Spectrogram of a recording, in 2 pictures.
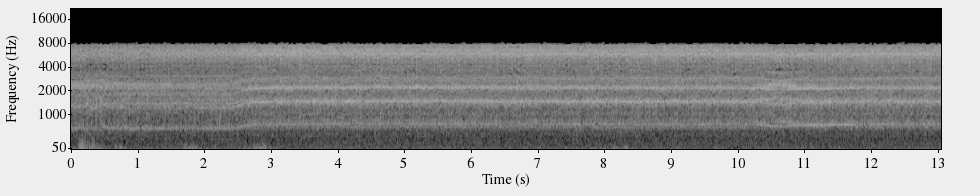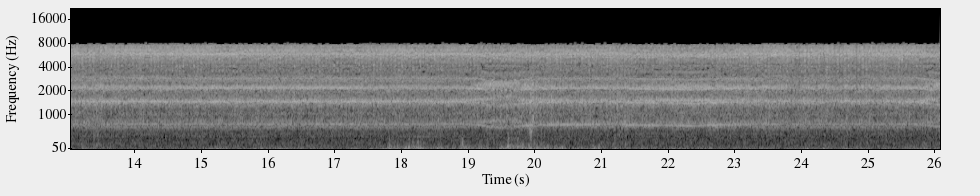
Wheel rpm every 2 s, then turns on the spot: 160, 180, 200, 200, 190, 190, 200, 190, 200, 200, 200, 190, 190.
none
